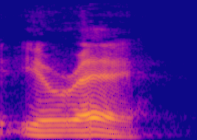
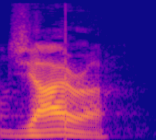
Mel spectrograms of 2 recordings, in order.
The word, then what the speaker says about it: Yireh: Genesis 22:14, Abraham called the name of that place, the Lord will provide, Yahweh Yireh. Or we would say Jehovah Jireh with our English J pronunciation.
